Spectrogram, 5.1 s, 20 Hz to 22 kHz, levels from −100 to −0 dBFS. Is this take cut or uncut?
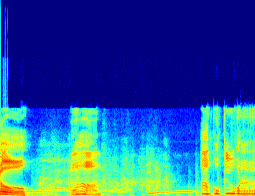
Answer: cut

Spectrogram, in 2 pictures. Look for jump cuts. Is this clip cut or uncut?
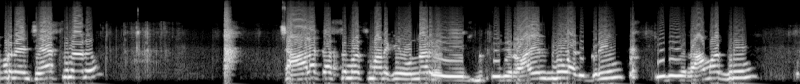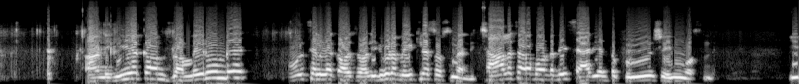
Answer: cut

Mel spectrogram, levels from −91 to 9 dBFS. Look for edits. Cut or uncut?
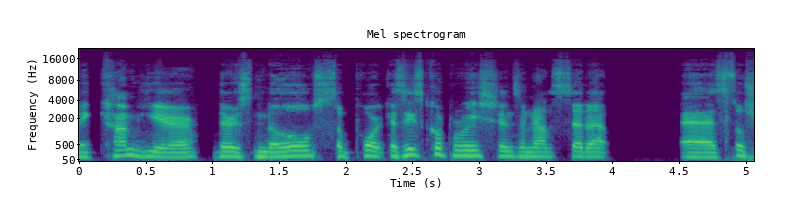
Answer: uncut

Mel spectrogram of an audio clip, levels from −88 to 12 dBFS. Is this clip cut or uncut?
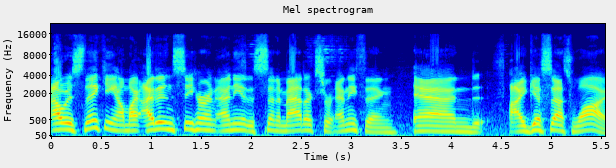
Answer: cut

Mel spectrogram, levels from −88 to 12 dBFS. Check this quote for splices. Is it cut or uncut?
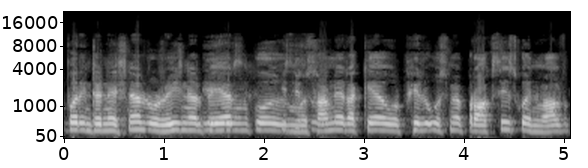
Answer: cut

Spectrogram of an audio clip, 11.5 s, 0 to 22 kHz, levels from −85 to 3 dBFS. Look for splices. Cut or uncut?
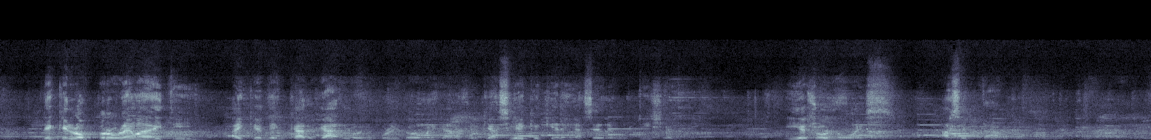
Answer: uncut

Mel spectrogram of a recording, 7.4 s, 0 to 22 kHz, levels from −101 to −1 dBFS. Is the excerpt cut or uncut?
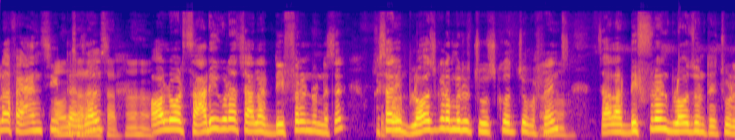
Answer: uncut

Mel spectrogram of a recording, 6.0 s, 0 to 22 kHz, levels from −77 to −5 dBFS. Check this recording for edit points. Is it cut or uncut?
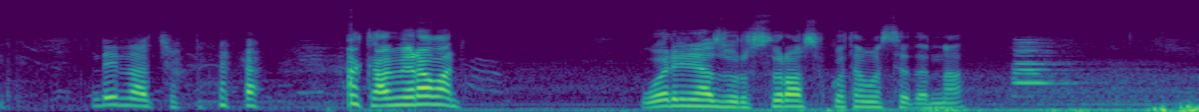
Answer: cut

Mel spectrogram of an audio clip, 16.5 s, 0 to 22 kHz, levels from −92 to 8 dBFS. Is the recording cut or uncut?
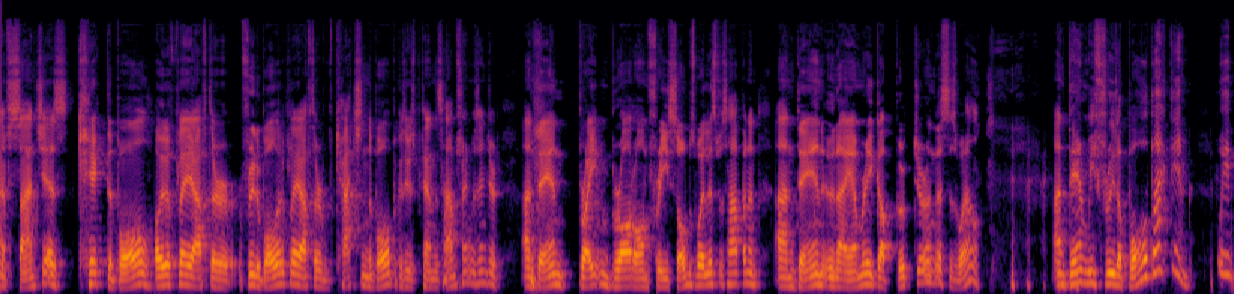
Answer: cut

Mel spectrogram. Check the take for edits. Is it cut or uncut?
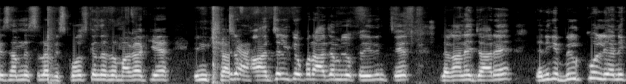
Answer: cut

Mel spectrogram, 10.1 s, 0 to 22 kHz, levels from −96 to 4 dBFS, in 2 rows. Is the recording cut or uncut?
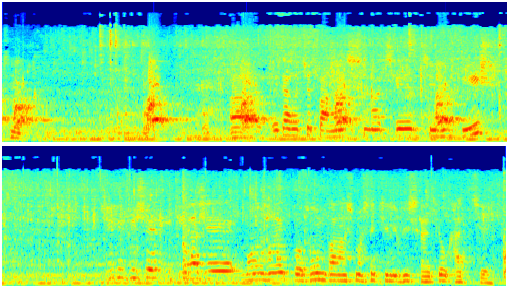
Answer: uncut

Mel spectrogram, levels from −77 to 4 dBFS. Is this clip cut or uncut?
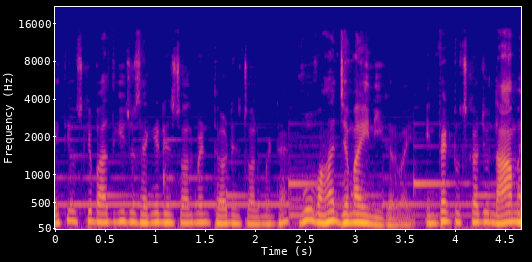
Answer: uncut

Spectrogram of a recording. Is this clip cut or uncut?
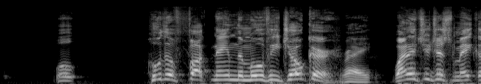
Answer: uncut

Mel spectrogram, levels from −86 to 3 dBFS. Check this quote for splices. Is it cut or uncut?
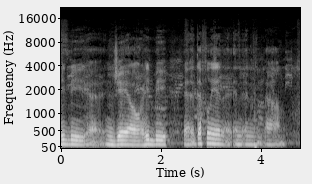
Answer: uncut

